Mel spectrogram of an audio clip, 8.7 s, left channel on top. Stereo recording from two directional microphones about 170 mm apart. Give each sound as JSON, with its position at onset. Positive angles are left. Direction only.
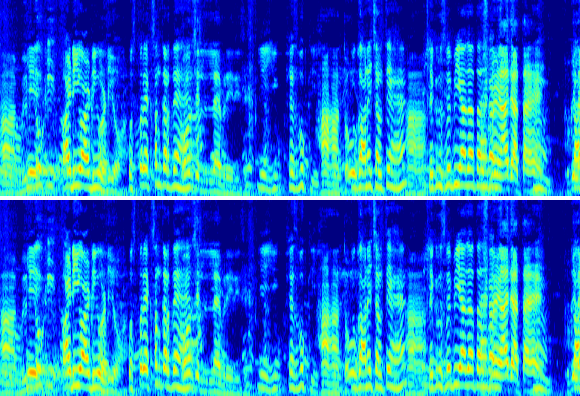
{"t": 0.0, "sound": "a man's voice", "side_deg": 5}
{"t": 0.9, "sound": "speech", "side_deg": -40}
{"t": 1.5, "sound": "a man's voice", "side_deg": 5}
{"t": 2.0, "sound": "speech", "side_deg": -30}
{"t": 2.8, "sound": "a man's voice", "side_deg": 0}
{"t": 3.9, "sound": "speech", "side_deg": -30}
{"t": 4.8, "sound": "a man's voice", "side_deg": 0}
{"t": 5.3, "sound": "speech", "side_deg": -30}
{"t": 7.4, "sound": "a man's voice", "side_deg": -5}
